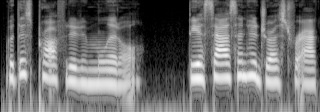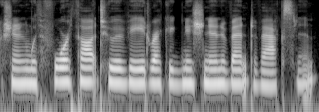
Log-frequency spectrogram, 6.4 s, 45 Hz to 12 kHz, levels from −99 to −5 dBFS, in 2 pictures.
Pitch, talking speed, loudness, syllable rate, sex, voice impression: 205 Hz, 190 wpm, -19 LUFS, 6.3 syllables/s, female, feminine, adult-like, tensed, slightly powerful, bright, fluent, friendly, slightly unique, lively, sharp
